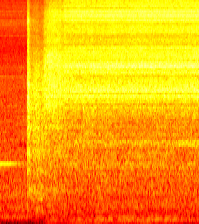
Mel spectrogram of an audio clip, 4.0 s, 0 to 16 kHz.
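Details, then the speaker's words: 1994 F-body Trans Am after replacing the ignition control module, coil pigtails and a burned 10 amp underhood ignition fuse: quick crank, clean catch and smooth, even idle; no-start solved, though the coil failure remains uninvestigated. "okay so the no start is solved"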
